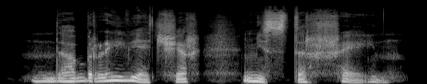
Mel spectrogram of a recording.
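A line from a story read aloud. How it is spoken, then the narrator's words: Quiet strangled voice. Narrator (Russian): сказала она тихим придушенным голосом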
